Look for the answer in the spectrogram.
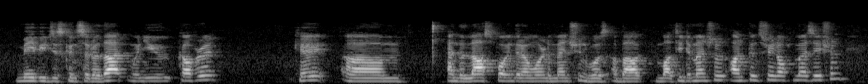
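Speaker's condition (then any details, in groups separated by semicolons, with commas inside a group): No condition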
